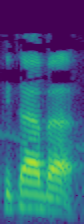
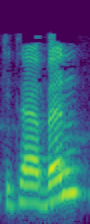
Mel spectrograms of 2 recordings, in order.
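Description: First: The word ends with a long vowel, no n. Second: The word ends with a short vowel plus n. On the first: Reading stops on the word. "pronounce it kitaba, like it's kitab, fatha, aleph" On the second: Reading continues past the word. "instead of pronouncing tanween an"

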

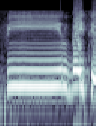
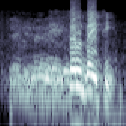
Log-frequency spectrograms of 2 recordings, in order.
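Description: First: The long i is kept before al. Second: The i is short and runs into l. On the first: The speaker calls it wrong. "we're not going to pronounce it fi al-bayti" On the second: The speaker calls it right. "We're going to pronounce it how? Fil-bayti"

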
